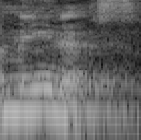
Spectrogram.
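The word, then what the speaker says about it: Maynes: man named maynex i have lost the meanest that rhymes with famous i'm just famous okay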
